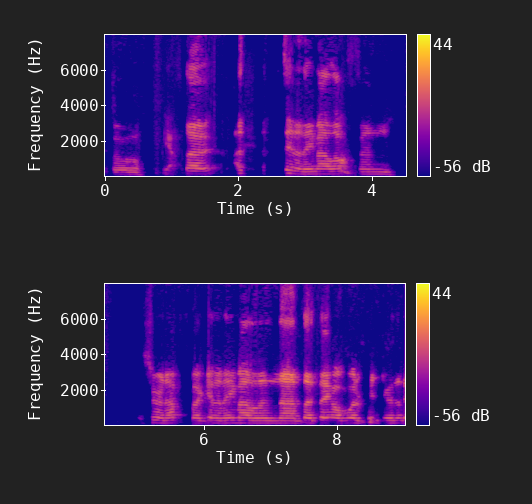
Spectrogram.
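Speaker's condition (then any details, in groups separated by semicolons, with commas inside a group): Cerebral palsy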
